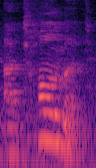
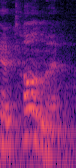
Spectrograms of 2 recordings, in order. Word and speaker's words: atonement: Propitiation and atonement.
